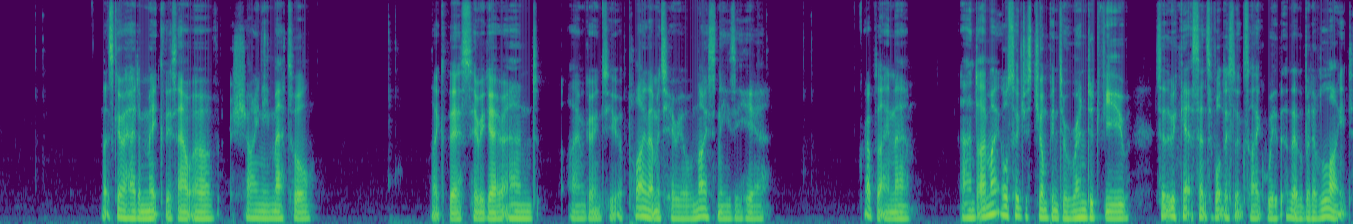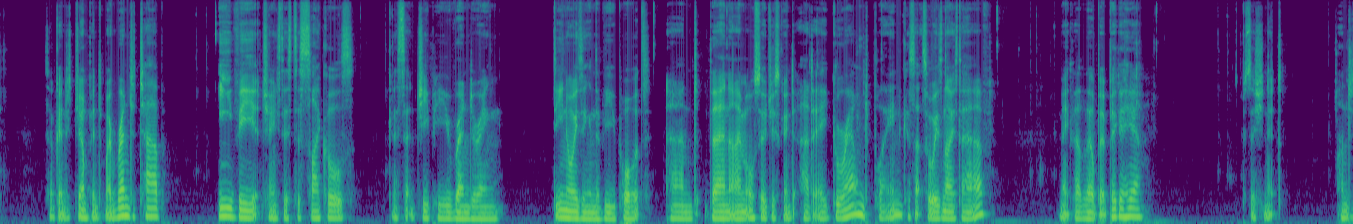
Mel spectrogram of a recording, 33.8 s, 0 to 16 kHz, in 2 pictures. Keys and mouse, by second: 8.6 click, 9.3-11.4 drag, 19.4-20.1 drag, 21.1-21.7 drag, 22.8 click, 23.7 click, 26.9 shift+click, 27.2 shift+a, 29.1 s, 29.6 click, 29.9-30.4 middle drag, 30.7 g, 31.0 shift+z, 32.0 click, 32.3-33.4 middle drag, 33.5 g.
